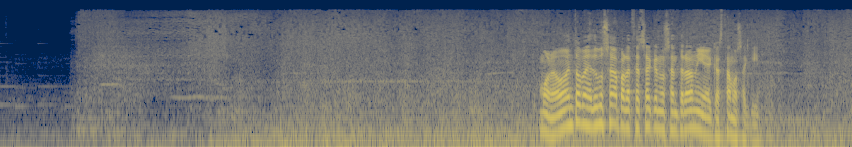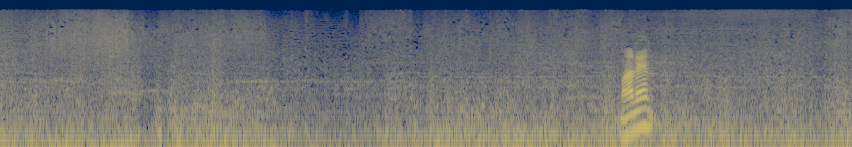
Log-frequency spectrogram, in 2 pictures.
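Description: Magical blasts and whooshes sound in quick succession.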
